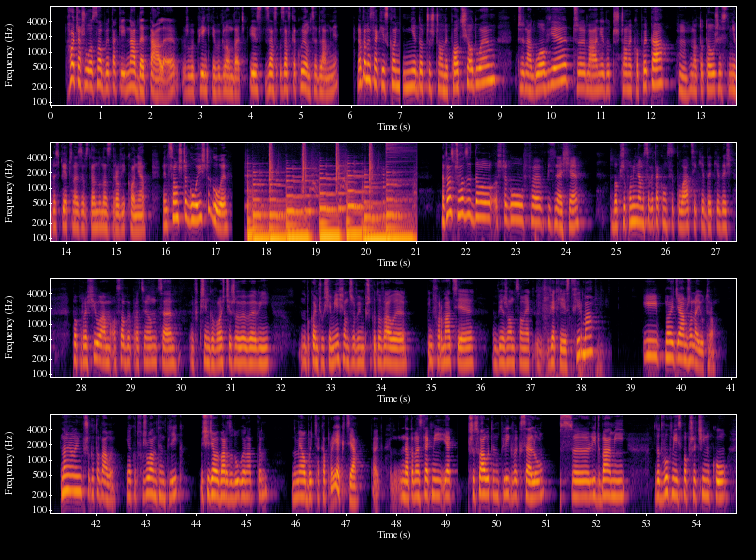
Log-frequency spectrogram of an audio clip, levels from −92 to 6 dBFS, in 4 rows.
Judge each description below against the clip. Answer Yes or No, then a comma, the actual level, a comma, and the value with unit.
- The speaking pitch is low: No, high, 190 Hz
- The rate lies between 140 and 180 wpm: No, average, 130 wpm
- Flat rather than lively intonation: No, average, 3.4 semitones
